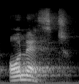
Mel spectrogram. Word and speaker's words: honest: a few examples here honest dash honest man in these words in most of the words if o is followed by h at the initial position h is silent of course there are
